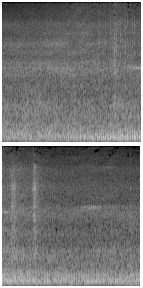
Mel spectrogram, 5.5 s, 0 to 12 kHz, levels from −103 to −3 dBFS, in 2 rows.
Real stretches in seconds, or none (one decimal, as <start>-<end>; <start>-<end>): 1.3-5.5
